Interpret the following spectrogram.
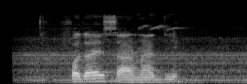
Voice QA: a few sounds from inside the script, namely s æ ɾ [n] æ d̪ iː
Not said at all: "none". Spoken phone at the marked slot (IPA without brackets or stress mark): m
